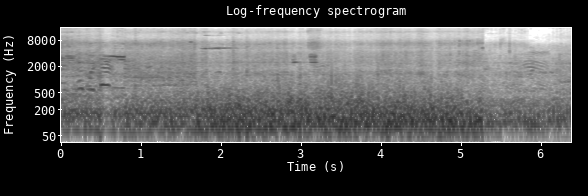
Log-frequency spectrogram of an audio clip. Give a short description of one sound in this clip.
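Motorcycle engines rumble close by.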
